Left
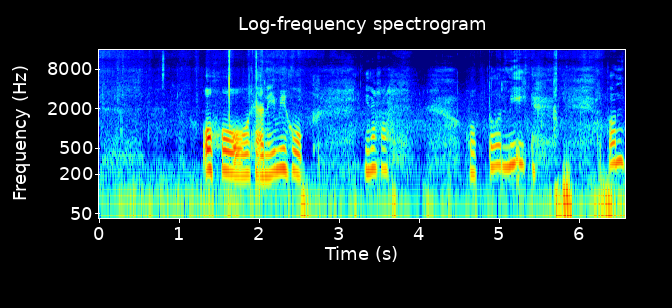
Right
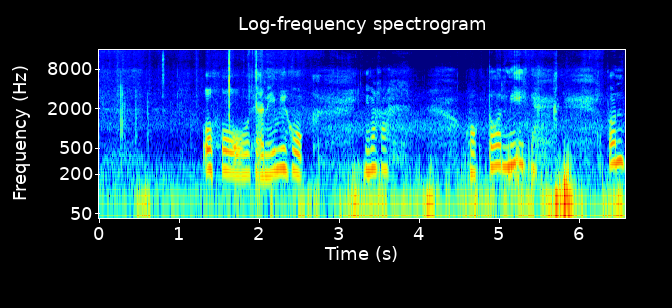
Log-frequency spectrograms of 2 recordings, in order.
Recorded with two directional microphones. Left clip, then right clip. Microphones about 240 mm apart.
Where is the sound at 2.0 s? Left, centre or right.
Centre.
